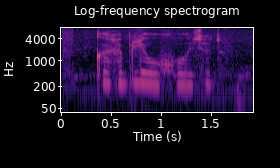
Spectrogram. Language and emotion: Russian, sad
